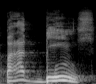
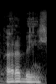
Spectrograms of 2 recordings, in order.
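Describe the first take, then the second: First: It is said intensely, with lots of energy. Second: It is said flatly, with little energy. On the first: The speaker is proud and excited about it. The speaker calls it right. "tu botou intenção na emoção" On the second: The achievement is treated as ordinary. The speaker calls it wrong. "Peraí, isso exige intensidade nessa emoção"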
